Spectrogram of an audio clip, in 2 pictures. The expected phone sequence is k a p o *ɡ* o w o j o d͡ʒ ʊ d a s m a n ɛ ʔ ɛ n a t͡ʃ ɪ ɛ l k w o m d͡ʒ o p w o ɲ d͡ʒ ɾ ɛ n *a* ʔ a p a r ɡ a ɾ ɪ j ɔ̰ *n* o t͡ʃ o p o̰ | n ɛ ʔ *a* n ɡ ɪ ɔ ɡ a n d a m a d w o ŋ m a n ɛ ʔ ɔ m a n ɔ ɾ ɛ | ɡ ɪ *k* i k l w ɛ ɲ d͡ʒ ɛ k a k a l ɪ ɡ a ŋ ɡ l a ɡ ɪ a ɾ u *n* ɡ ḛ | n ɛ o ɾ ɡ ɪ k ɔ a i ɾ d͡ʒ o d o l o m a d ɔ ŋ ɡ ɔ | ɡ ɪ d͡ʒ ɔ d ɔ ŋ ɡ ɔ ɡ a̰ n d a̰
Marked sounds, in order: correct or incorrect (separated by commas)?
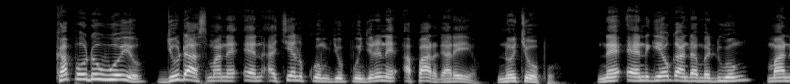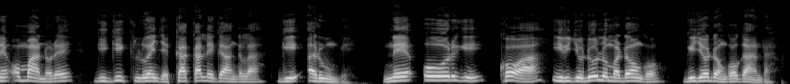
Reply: incorrect, incorrect, correct, incorrect, incorrect, incorrect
